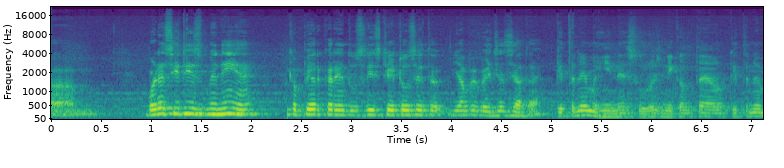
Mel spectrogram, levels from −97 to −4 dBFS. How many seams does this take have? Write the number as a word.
two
